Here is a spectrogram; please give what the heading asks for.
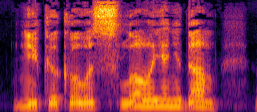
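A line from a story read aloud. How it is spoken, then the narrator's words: Young man exclaiming angrily. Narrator (Russian): воскликнул побледневший от гнева юноша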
